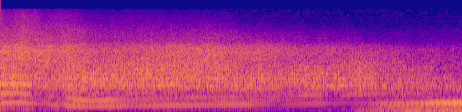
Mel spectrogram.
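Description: A sports car engine revs and fades as the car drives away along a road.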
